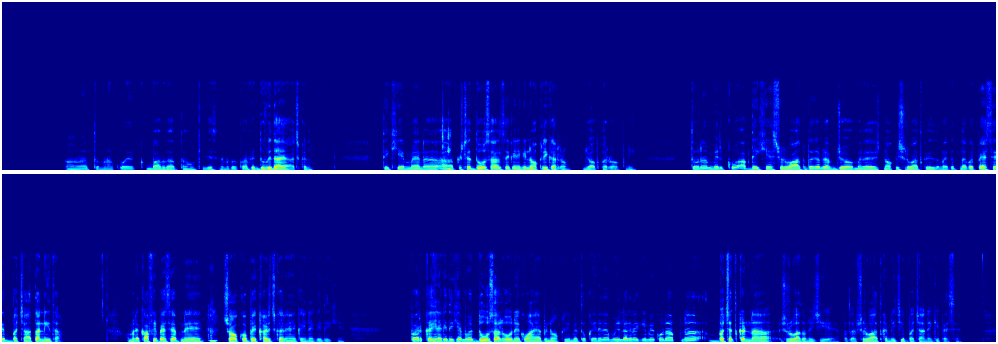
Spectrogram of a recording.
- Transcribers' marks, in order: in English: "जॉब"
- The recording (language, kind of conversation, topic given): Hindi, advice, पैसे बचाते हुए जीवन की गुणवत्ता कैसे बनाए रखूँ?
